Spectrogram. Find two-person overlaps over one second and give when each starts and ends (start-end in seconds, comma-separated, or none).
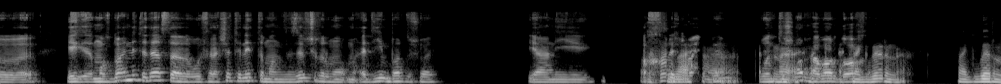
6.5-8.7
